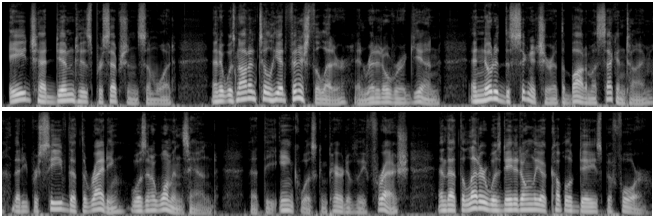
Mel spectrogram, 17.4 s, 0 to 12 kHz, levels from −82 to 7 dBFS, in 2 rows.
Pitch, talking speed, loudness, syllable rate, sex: 115 Hz, 205 wpm, -20 LUFS, 6.1 syllables/s, male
